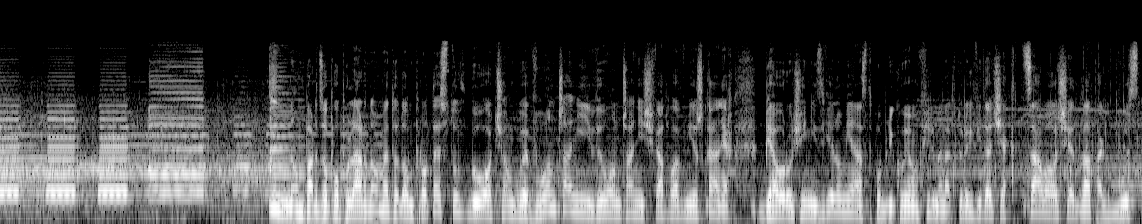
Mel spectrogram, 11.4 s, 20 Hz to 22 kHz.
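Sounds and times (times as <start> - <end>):
car horns honking: 0.0 - 4.0, 9.3 - 10.2
traffic din: 0.0 - 11.4
speech: 2.7 - 11.4.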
